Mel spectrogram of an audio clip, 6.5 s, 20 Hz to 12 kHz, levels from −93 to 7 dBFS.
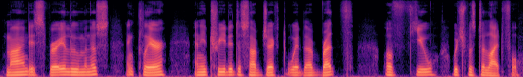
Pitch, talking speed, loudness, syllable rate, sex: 120 Hz, 185 wpm, -19 LUFS, 5.0 syllables/s, male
